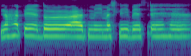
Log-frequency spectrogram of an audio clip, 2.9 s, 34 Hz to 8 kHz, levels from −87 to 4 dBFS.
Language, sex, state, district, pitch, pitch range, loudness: Hindi, female, Bihar, Kishanganj, 230 Hz, 225-235 Hz, -18 LUFS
